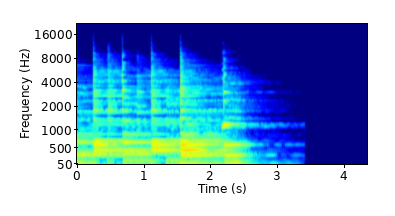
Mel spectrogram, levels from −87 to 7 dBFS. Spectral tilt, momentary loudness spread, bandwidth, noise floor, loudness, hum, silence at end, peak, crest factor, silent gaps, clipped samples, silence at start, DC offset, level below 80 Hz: -5 dB/octave; 7 LU; 13.5 kHz; -56 dBFS; -27 LUFS; none; 1.4 s; -6 dBFS; 22 dB; none; under 0.1%; 0 s; under 0.1%; -42 dBFS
